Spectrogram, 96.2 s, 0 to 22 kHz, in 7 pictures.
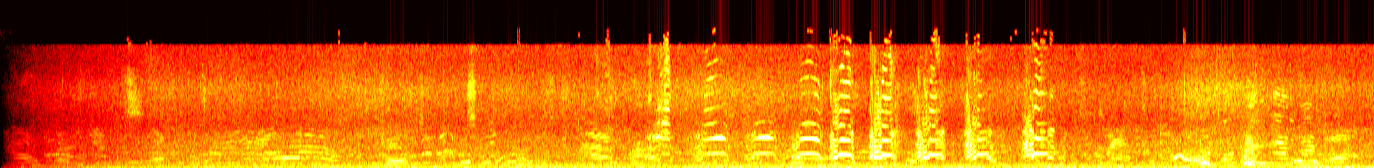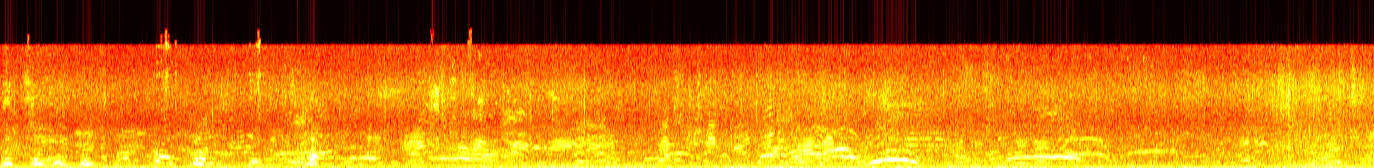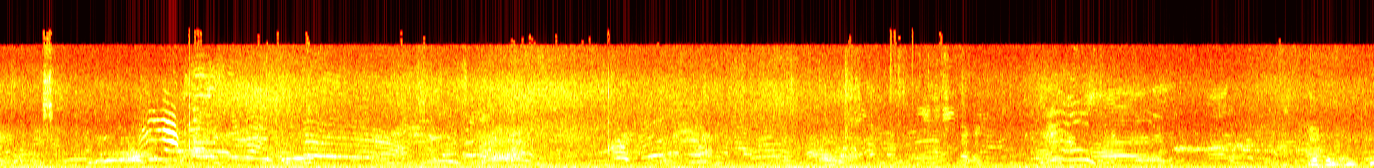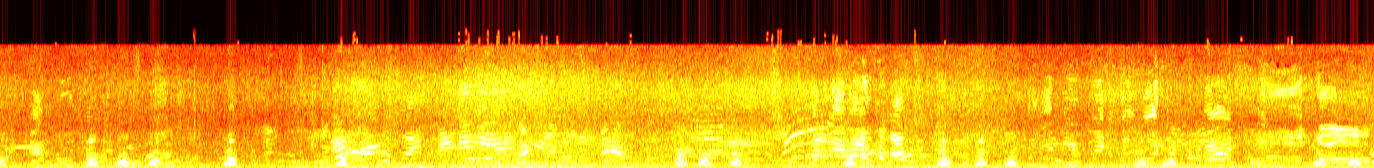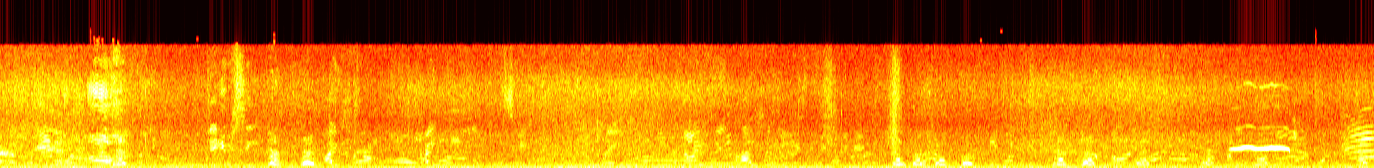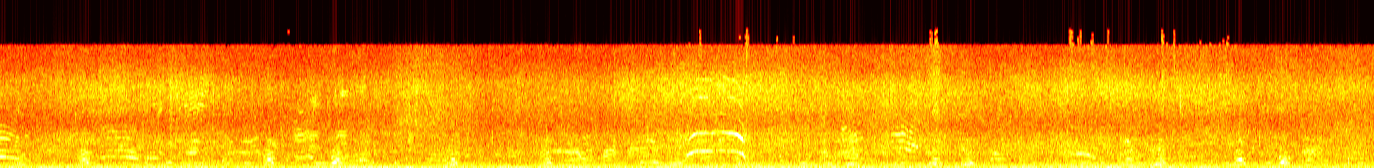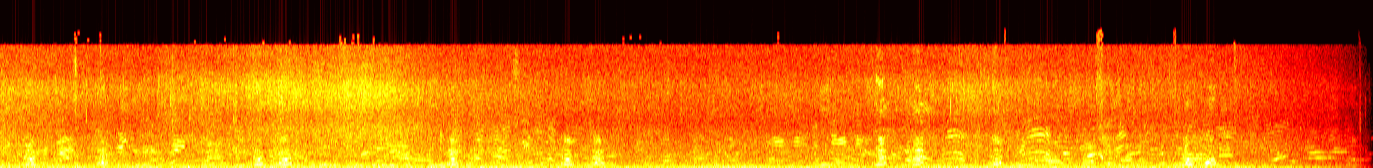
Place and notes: Boardwalk, Toronto, ON, Canada - WLD 2018: Woodbine Beach
Sunbathers, waves, etc, at Woodbine Beach, east Toronto.
18 July 2018, 15:07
